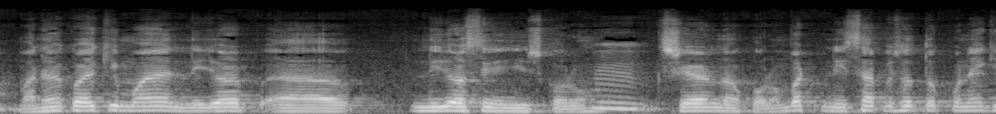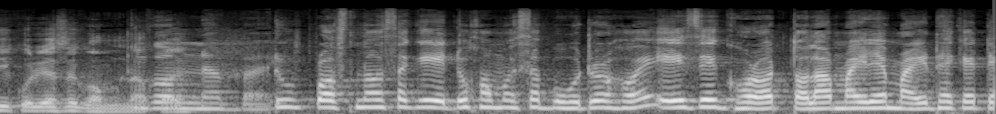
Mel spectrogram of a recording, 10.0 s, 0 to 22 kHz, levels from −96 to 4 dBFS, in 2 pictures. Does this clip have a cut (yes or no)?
yes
